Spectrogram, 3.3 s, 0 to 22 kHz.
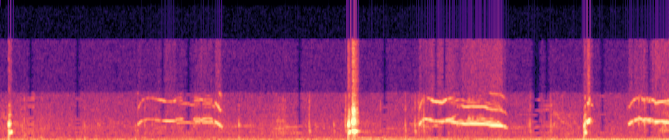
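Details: At their first meal on 23 May 2022 in Théding, France, common kestrel nestlings give several thin, high, slightly wavering squeals, broken by two loud sharp clicks, over a low steady hum.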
